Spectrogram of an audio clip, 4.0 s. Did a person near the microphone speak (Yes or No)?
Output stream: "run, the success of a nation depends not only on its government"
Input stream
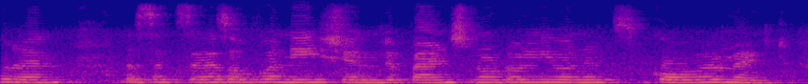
No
